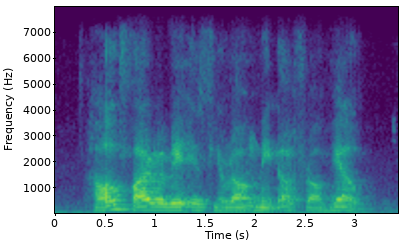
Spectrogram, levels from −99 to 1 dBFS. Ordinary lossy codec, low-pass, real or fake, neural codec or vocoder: Opus, 32 kbps; 7.2 kHz; fake; codec, 24 kHz, 0.9 kbps, WavTokenizer, medium music audio release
